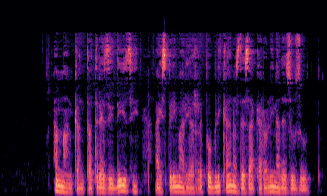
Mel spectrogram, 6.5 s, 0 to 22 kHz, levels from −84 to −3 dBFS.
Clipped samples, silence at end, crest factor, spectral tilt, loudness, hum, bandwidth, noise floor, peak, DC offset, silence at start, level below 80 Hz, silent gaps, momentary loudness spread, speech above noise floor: under 0.1%; 0.35 s; 24 dB; -3.5 dB/octave; -21 LUFS; none; 11.5 kHz; -71 dBFS; 0 dBFS; under 0.1%; 1.1 s; -44 dBFS; none; 12 LU; 49 dB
